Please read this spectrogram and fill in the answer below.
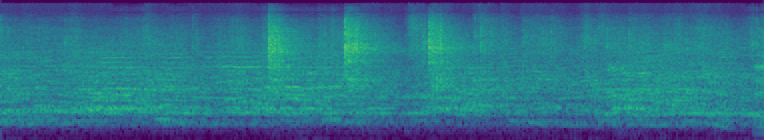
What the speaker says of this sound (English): And Manny's crowd starting to get loud again.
